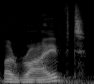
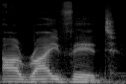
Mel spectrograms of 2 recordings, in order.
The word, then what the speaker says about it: arrived: E aí notem, o verbo arrive, chegar, está sendo usado aqui no passado, arrived. Nota que a pronúncia é como se sobrasse um Dzinho no final, né?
